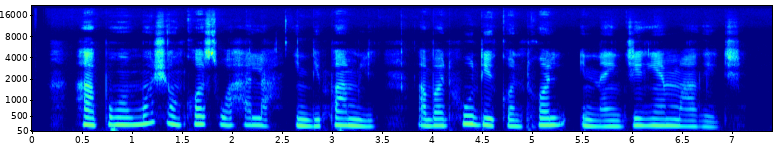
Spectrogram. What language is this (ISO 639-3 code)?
pcm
